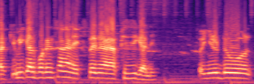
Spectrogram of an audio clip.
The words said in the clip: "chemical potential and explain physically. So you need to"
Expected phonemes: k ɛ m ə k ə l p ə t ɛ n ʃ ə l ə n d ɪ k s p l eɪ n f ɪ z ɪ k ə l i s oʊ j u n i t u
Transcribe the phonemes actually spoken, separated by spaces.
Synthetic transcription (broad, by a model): k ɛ m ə k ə l p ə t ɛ n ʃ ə n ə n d ɪ k s p l eɪ n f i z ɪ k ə l i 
